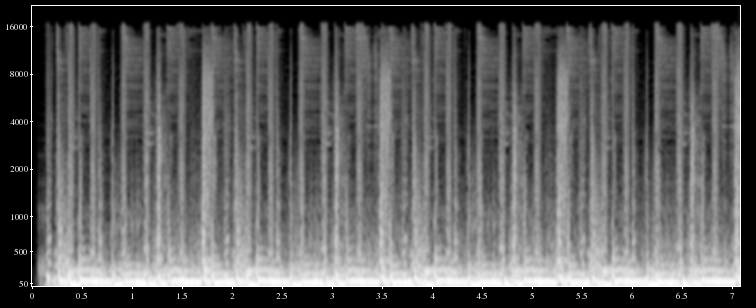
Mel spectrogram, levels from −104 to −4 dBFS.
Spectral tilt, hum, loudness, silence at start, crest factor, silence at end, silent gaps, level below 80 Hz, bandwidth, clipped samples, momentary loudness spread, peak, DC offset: -7.5 dB/octave; none; -11 LUFS; 0.1 s; 8 dB; 0 s; none; -10 dBFS; 9.8 kHz; under 0.1%; 1 LU; 0 dBFS; 1%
